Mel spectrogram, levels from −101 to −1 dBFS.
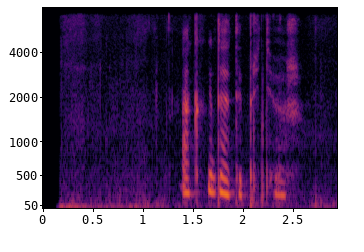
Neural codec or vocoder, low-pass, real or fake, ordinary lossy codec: vocoder, 22.05 kHz, 80 mel bands, Vocos; 7.2 kHz; fake; none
